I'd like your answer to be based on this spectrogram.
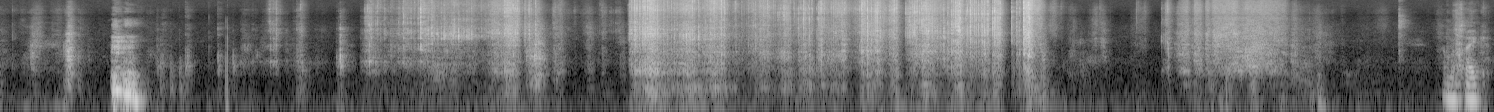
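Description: Peel ply is torn away from the side piece of a de Havilland Chipmunk aircraft, making bursts of crackling, ripping rustle at close range, separated by quiet gaps, with a person speaking at times.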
